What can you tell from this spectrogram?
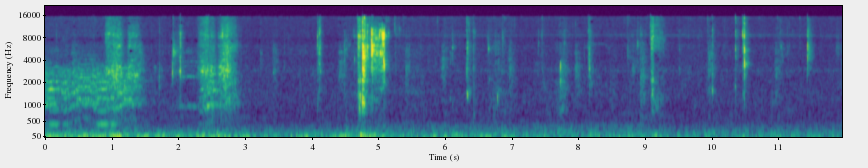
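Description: Knife cutting raw chicken liver and gizzard on a stone slab: scattered wet chops and squishes of the blade through soft meat onto stone, the loudest a quick run of cuts about five seconds in.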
